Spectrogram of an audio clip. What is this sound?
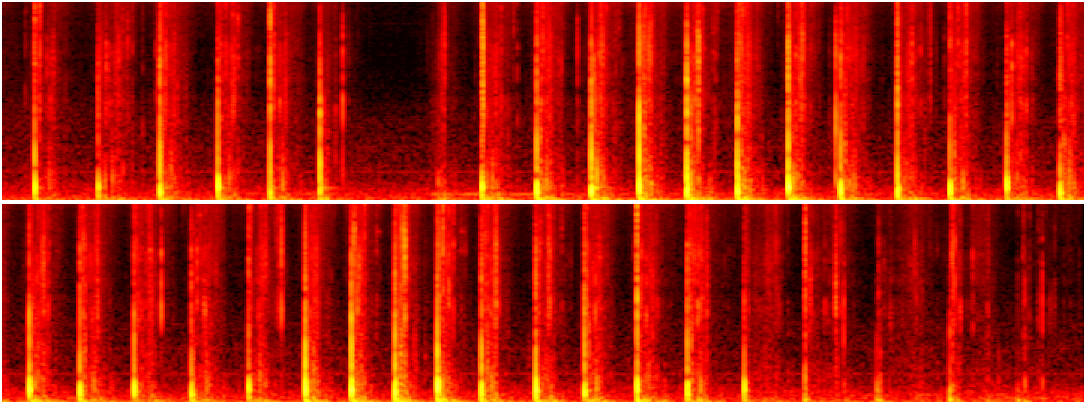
boot steps on concrete foley
foley recording of me stepping on a flat concrete surfaces at various paces.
